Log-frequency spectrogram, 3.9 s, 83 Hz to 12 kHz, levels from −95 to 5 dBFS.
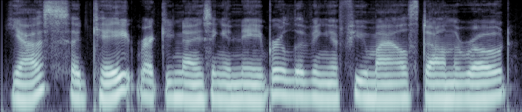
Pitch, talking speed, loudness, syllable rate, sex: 160 Hz, 200 wpm, -16 LUFS, 5.0 syllables/s, female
